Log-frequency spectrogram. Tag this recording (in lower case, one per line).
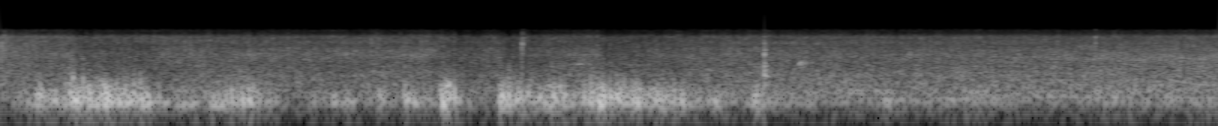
speech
